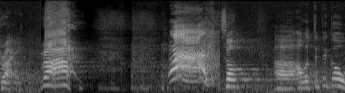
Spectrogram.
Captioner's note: shouts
